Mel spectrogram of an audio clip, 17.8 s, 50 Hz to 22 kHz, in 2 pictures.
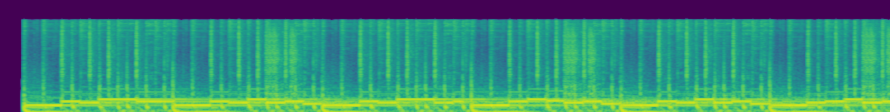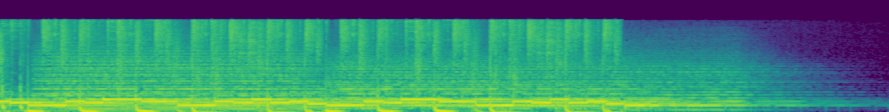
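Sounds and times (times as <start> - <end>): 
drum and bass music: 0.2 - 15.7.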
